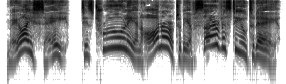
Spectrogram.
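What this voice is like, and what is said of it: Thick charming accent. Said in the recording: “His thick accent made his greeting seem more charming.”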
